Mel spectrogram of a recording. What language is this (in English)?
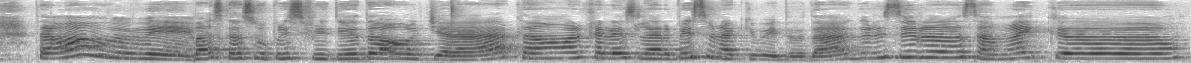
Turkish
